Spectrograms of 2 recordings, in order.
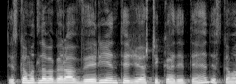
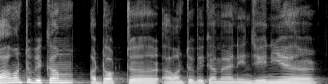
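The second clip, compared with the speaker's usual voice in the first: slow, careful model sentence for students to repeat; much slower than usual. Shown as a demonstration. English teacher reading a model sentence slowly for students. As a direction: say each word slowly and clearly for the class. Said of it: "तो".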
